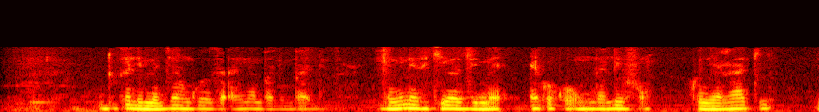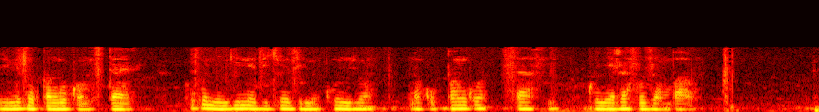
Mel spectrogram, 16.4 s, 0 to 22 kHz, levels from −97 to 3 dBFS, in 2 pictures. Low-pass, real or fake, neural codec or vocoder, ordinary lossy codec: 7.2 kHz; real; none; AAC, 16 kbps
